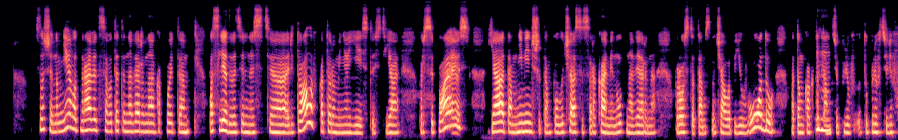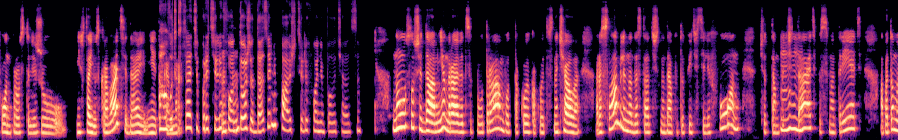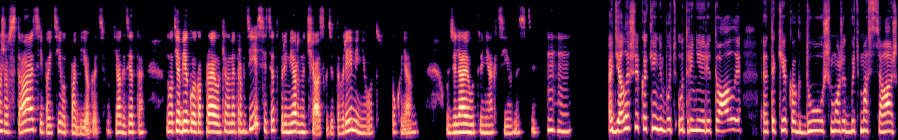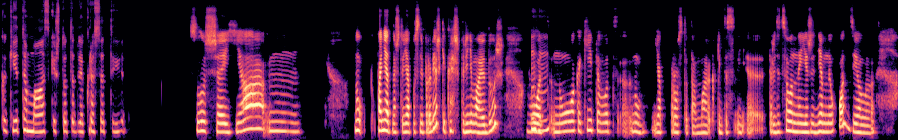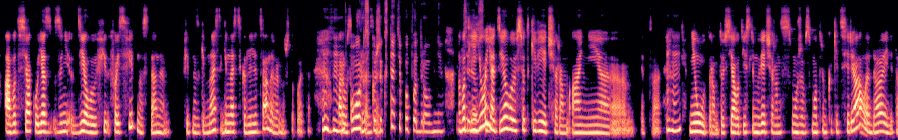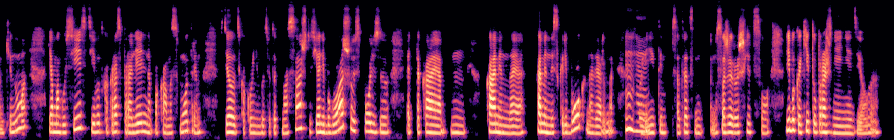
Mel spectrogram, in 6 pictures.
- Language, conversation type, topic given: Russian, podcast, Как вы начинаете день, чтобы он был продуктивным и здоровым?
- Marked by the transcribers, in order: "конечно" said as "конеш"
